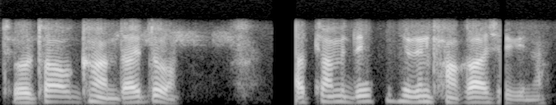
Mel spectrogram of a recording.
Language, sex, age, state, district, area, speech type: Bengali, male, 45-60, West Bengal, Purba Medinipur, rural, conversation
